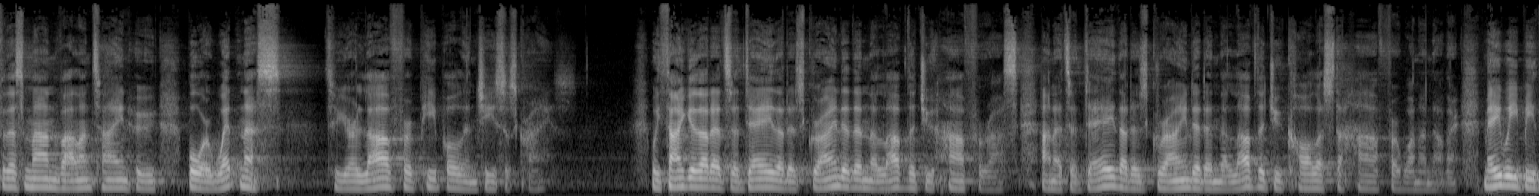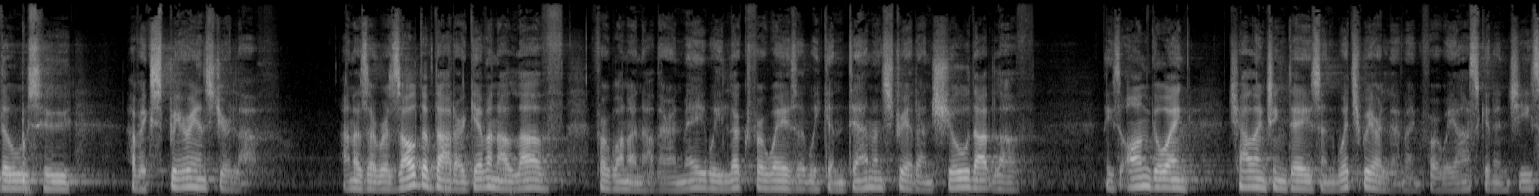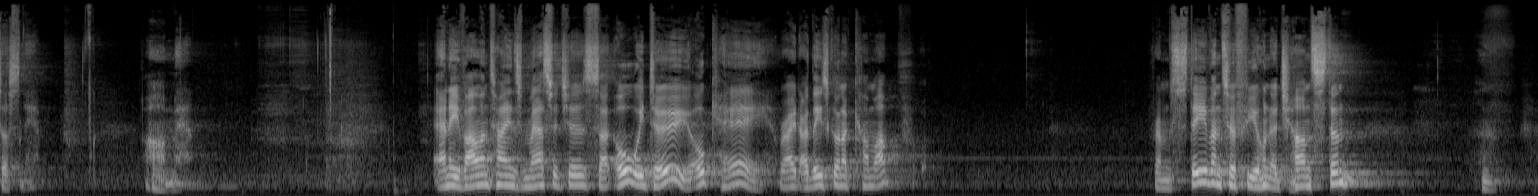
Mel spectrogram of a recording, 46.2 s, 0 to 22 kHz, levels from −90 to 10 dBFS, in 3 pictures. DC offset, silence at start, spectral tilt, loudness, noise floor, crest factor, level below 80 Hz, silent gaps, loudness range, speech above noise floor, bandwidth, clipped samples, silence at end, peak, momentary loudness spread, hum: under 0.1%; 0 s; -3 dB/octave; -26 LUFS; -65 dBFS; 26 dB; -74 dBFS; none; 8 LU; 38 dB; over 20 kHz; under 0.1%; 0.4 s; -2 dBFS; 17 LU; none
